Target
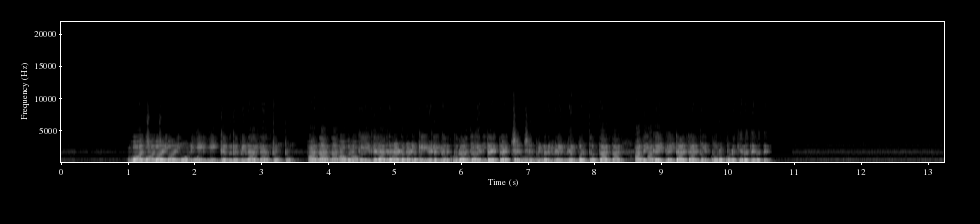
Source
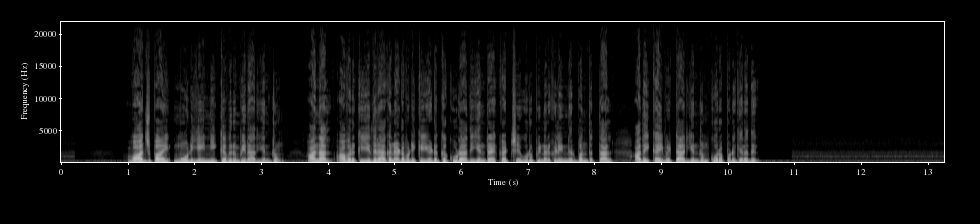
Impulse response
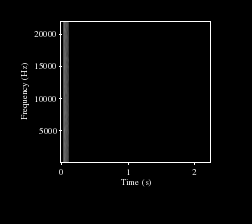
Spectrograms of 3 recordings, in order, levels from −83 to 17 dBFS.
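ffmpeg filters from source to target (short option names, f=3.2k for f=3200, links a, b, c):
-filter_complex "[0:a]lowshelf=f=290:g=7,bandreject=f=50:t=h:w=6,bandreject=f=100:t=h:w=6,bandreject=f=150:t=h:w=6,bandreject=f=200:t=h:w=6,acompressor=threshold=-19dB:ratio=6,asplit=3[a][b][c];[a]bandpass=f=530:t=q:w=8,volume=0dB[d];[b]bandpass=f=1.84k:t=q:w=8,volume=-6dB[e];[c]bandpass=f=2.48k:t=q:w=8,volume=-9dB[f];[d][e][f]amix=inputs=3:normalize=0,aecho=1:1:184:0.531,asplit=2[g][h];[1:a]atrim=start_sample=2205,lowpass=3k[i];[h][i]afir=irnorm=-1:irlink=0,volume=-3.5dB[j];[g][j]amix=inputs=2:normalize=0,volume=7dB"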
